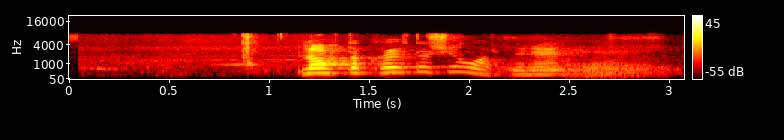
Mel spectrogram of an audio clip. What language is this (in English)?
Icelandic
